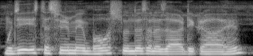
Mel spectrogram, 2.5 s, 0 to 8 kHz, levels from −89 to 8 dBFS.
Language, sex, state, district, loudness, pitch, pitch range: Hindi, male, Arunachal Pradesh, Lower Dibang Valley, -12 LUFS, 145 Hz, 130-155 Hz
